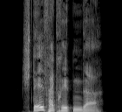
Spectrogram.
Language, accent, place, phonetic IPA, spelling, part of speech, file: German, Germany, Berlin, [ˈʃtɛlfɛɐ̯ˌtʁeːtn̩dɐ], stellvertretender, adjective, De-stellvertretender.ogg
- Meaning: inflection of stellvertretend: 1. strong/mixed nominative masculine singular 2. strong genitive/dative feminine singular 3. strong genitive plural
